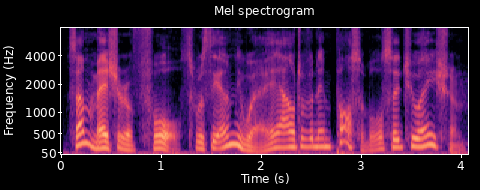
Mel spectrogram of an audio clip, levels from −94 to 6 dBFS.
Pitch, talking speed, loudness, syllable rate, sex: 160 Hz, 190 wpm, -20 LUFS, 5.5 syllables/s, male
